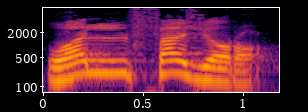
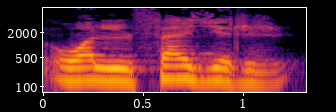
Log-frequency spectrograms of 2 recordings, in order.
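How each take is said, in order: First: والفجر ending on a thick, heavy r; heavy ر closing والفجر. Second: والفجر ending on a thin, light r; light, fronted ر closing والفجر; wrong light ra. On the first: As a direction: correct it: full final ر in والفجر. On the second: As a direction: show the mistake: thinned final ر in والفجر. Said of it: "یعنی نمیگوییم". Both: Shown as a demonstration.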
